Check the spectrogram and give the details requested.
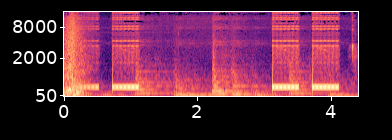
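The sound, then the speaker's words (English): A phone rings in two double bursts of steady electronic tone, with a low muffled hum between them, loud as if heard through a call line. “Yeah, and also, you better enjoy listening to this phone call, because it'll be maybe the last 2 minutes you have working here.”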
